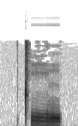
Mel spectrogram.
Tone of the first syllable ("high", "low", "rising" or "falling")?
low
